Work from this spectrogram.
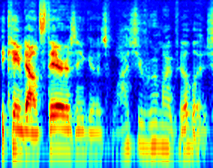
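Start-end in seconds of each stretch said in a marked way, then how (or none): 1.5-2.8 put-on grave, sorrowful tone, quiet and serious. Retelling what someone said after coming downstairs, imitating a serious, sad tone. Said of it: "such a serious, sad tone".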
